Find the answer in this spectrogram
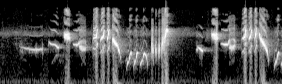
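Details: White-rumped shama master song, full of varied imitated phrases, for training cage birds: a drawn whistle followed by loud rapid bursts of sweeping chirps and falling slurred notes, paused and repeated, over a constant high hiss.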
